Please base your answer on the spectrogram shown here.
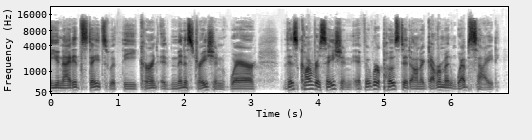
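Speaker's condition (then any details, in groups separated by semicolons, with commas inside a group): No condition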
